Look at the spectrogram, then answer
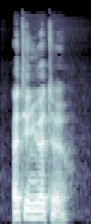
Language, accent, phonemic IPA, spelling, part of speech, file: French, France, /a.te.nɥa.tœʁ/, atténuateur, noun, LL-Q150 (fra)-atténuateur.wav
- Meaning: attenuator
